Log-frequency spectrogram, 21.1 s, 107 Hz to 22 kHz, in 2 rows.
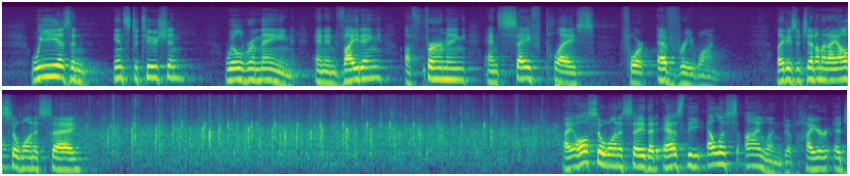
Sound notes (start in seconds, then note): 13.6 applause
